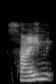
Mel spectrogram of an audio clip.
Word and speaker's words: sine: সাইন SIN, কেউ সিন উচ্চারণ করবে না, সাইন, পুরো কথাটা হচ্ছে SINE।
